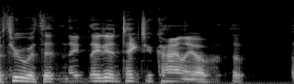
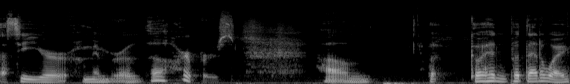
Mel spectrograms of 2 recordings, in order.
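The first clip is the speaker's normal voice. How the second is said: speaking with a lowered, hushed voice; 3 semitones lower, 7 dB quieter than usual. Narrator voicing a man speaking to a Harpers member, lowered voice. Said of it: "he lowers his voice".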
